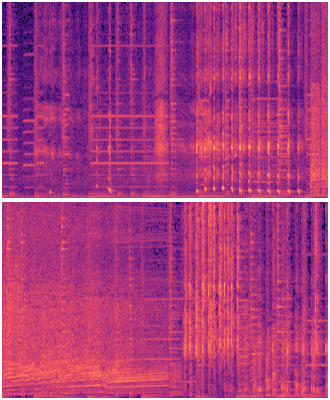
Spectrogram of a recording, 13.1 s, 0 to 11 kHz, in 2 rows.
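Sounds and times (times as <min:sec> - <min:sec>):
staccato pitched notes: 0:00.1 - 0:13.0
pulsing bass line: 0:05.2 - 0:10.2
rising whine: 0:06.2 - 0:10.1.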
